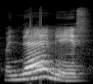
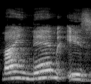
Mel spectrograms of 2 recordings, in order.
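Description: First: "My name is" run together as "my nay-miz"; linked pronunciation. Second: "My name is" with name and is kept apart; word by word. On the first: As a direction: link the m of name into is in "My name is". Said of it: "ネームとisがくっついて". (「My name is」をマイネイミーズとつなげて発音) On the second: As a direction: say "My name is" as separate words, no linking. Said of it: "じゃなくて". (「My name is」を単語ごとに区切って発音) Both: Shown as a demonstration.

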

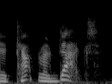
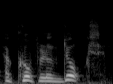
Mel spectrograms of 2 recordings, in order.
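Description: First: "ducks" with a Cockney open vowel, like "dacks"; Cockney accent. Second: "ducks" with a Northern oo vowel, like "dooks"; Northern English accent. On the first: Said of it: "if you were asked a Cockney". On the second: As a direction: say it as a Northern Englander, "coople of dooks". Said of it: "in the north of England". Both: Shown as a demonstration.

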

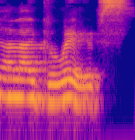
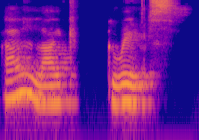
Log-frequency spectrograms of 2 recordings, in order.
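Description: First: I like grapes spoken very slowly, word by word; very slow model sentence. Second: I like grapes very slowly and softer; gentle repeat for kids; very slow soft model. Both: Shown as a demonstration. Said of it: "Ví dụ như".

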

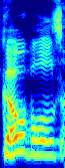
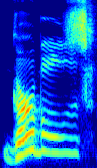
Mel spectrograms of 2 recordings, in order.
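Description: First: Goebbels said as "GOH-bulz"; first syllable of Goebbels like "go"; alternative pronunciation. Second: Goebbels said as "GUR-bulz"; first syllable of Goebbels like "gur"; attempted pronunciation. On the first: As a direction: say Goebbels with a long "oh", loud and high. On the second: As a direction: say Goebbels with an "ur" vowel, higher pitched. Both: Real, not acted. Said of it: "I'm gonna mispronounce his name".

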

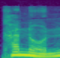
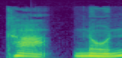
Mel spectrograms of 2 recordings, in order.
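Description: First: Said in the usual way. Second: ขะหนุน with a short half ขะ before หนุน; pronounced ขะหนุน. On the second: Shown as a demonstration. Teacher shows students the reading ขะหนุน. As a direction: say ขะ lightly, then หนุน. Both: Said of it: "ออกเสียงว่า".

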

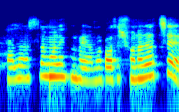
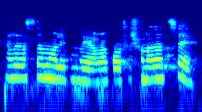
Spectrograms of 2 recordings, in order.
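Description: First: Repeated a bit louder. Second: Faint, far from the mic; barely audible greeting; too quiet. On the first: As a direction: speak up for the caller. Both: Real, not acted. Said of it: "একটু জোরে বলতে হবে ভাই।".

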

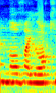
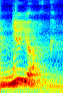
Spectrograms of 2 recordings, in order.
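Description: First: "Nova York" said the Portuguese way, as a wrong example; the Portuguese "Nova York" the students should avoid; wrong Portuguese form. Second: "New York" said the English way, "nu york"; French New York. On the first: Teacher to students showing the wrong name, Portuguese pronunciation. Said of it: "Não é Nova York". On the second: Teacher to students modelling how the French say it, "New York" English style. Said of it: "é assim que os franceses falam". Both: Shown as a demonstration.

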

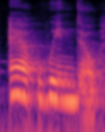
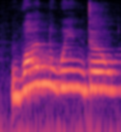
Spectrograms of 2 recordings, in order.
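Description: First: Said in the usual way. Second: One window said slowly and a little higher; slow model phrase. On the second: Shown as a demonstration. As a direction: draw out "One window" for learners. (повільно, трохи вище "One window") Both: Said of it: "Тобто це одне і те ж".

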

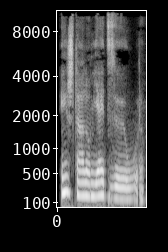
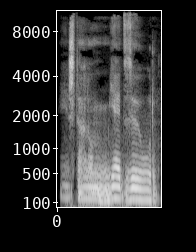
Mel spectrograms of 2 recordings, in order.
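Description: First: Said in the usual way. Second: A quiet, faltering stammer. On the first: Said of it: "köszönt alázatosan". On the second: A narrator's reading. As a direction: stumble over "Én stálom" timidly.

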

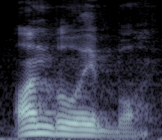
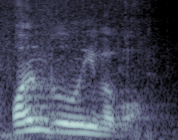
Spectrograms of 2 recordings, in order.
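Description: First: Said in the usual way. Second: Unbelievable said higher and louder, in amazement; amazed. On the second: Real, not acted. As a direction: lift the first unbelievable with disbelief.

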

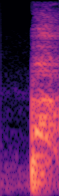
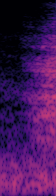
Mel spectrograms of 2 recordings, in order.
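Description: First: Hard popped p; heavy p. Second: Barely closed lips, soft p; just touch the lips for the p; light p. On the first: Speech teacher modelling the rabbit, a heavy p. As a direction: burst the p with lots of air. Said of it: "Robert Rabbit says". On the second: Speech teacher modelling the turtle, a light p. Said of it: "Tina Turtle says". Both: Shown as a demonstration.

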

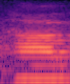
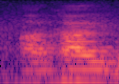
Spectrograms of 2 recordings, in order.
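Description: First: 赤 as "akaa"; 赤 with i dropped, ending in long aa; long-a dialect form. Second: Said in the usual way. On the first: Shown as a demonstration. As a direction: stretch the final a of 赤. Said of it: "というふうになる". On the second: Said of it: "が赤というふうになる".

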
